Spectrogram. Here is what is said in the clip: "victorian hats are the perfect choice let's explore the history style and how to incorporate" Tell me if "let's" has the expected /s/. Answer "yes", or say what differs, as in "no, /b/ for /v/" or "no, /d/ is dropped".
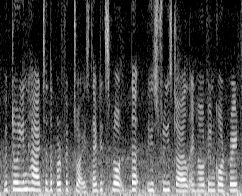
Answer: no, /s/ is dropped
